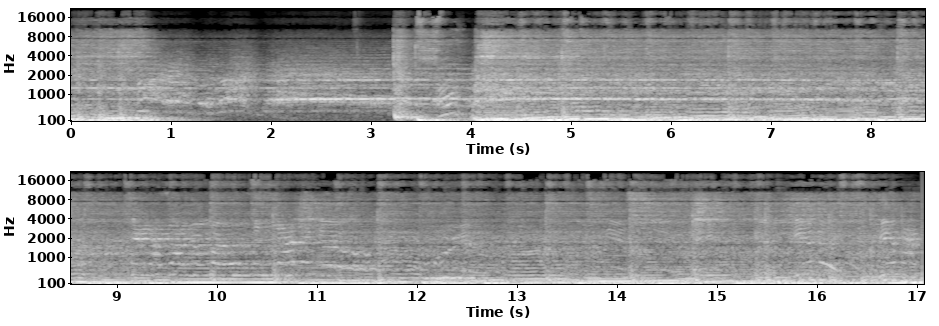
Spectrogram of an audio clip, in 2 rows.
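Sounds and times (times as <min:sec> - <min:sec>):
bass guitar: 0:00.0 - 0:00.9, 0:04.1 - 0:17.0
drums: 0:00.0 - 0:17.0
person singing: 0:03.6 - 0:12.8
distorted electric guitar: 0:04.1 - 0:17.0.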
